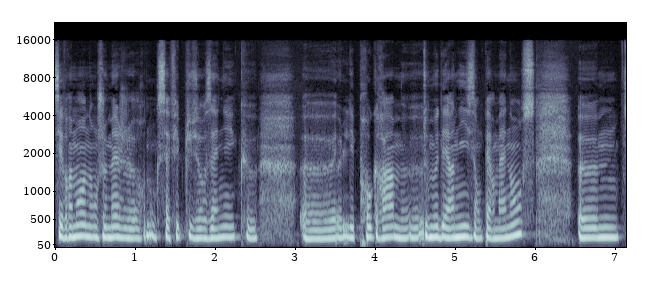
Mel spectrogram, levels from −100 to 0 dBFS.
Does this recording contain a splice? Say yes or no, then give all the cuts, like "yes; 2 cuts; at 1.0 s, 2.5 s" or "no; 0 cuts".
yes; 2 cuts; at 3.5 s, 4.6 s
